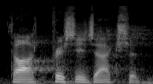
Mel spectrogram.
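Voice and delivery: a soft first take of "Thought precedes action."; quiet statement. Shown as a demonstration. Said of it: "You hear me?".

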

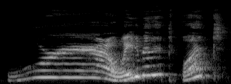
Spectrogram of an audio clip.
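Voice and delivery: very high, stretched mock double take; screeching-halt disbelief. Listener hits a puzzling verse, mock shock. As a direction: squeal to a baffled stop like brakes. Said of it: "brakes in your mind just being applied".

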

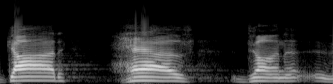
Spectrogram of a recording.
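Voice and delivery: "God", "has", "done" each set apart; emphatic. Shown as a demonstration. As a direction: land heavily on "God has", stretch "done". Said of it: "for the emphasis is".

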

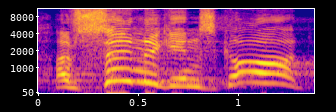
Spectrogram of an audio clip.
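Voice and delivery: high, loud cry; loud confession. Retold or imitated. David confesses to Nathan, crying out loud. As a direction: cry out the guilt. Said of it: "And David said".

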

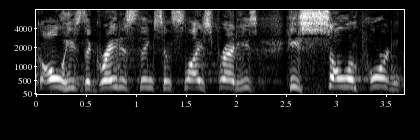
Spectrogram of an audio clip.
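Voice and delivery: loud, high sarcastic sneer; resentful son's loud sarcastic sneer; mocking jealousy. Older son mocking father's favour.

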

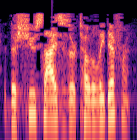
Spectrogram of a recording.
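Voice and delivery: ordinary delivery

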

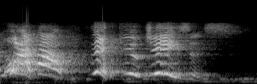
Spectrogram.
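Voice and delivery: loud, high jubilant thanks; joyful praise. Pretend. Believer praising Jesus for the blessing, jubilant. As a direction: burst out in thanks.

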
